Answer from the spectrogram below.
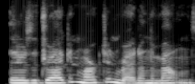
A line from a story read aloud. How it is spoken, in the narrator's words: said Balin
